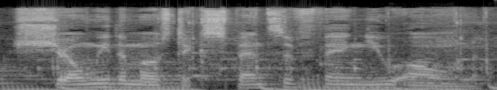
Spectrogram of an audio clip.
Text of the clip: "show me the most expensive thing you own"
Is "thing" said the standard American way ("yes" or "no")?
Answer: yes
